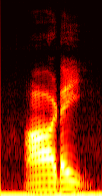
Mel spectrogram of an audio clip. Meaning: 1. cloth, clothing, dress, garment 2. cream, scum
- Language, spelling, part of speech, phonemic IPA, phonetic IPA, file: Tamil, ஆடை, noun, /ɑːɖɐɪ̯/, [äːɖɐɪ̯], Ta-ஆடை.ogg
